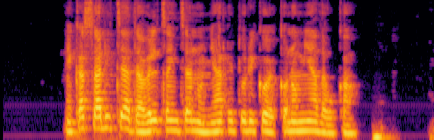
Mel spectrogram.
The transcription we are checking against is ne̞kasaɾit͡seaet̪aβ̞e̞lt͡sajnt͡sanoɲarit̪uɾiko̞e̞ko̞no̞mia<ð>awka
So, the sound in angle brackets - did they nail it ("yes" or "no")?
yes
